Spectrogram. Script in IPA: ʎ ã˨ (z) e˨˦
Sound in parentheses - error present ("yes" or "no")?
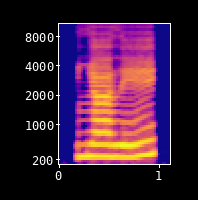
yes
